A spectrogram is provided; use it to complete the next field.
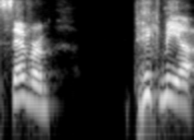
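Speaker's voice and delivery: put-on urgent yell. A gamer shows what others hear him shout out loud, yelling at a teammate. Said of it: "Like I'm like yelling at you".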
